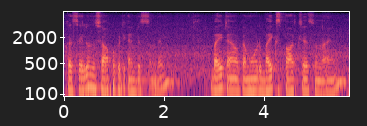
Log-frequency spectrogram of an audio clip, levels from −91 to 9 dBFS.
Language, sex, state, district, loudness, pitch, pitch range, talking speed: Telugu, male, Andhra Pradesh, Sri Satya Sai, -18 LUFS, 115 Hz, 110-125 Hz, 125 wpm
